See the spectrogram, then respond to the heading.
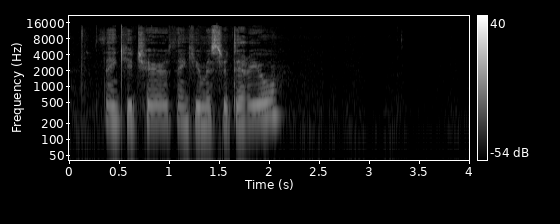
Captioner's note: speaking French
